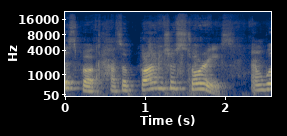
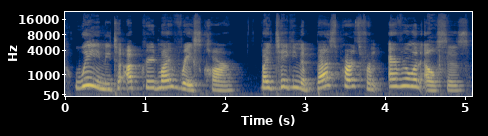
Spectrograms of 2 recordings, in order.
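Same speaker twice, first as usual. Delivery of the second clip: higher, louder scheming villain; scheming racer; 6 semitones higher, 4 dB louder than usual. A narrator's reading. The cheetah plotting to steal parts, scheming. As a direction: plot it out like a cheat.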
